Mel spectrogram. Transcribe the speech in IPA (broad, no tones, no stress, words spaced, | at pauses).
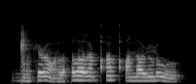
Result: ɡ͡ǁɔ̃ʃɔɭɔ̃l | lɔlɔ̃ɳqʼẽ qʼɔnɔʊ̯ɽũɽu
